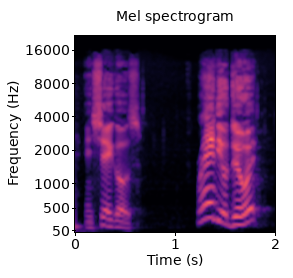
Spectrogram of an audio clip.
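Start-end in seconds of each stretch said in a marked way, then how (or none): 1.2-1.9 high, loud offer; raised voice, offering someone up; volunteering a friend. Retold or imitated. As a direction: pipe up loudly on a friend's behalf. Shay volunteers him to club owner.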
